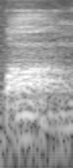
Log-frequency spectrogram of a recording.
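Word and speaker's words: bhang: depicts Shiva making a drink called bomb which is spelled b-h-a-n-g it was a milk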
